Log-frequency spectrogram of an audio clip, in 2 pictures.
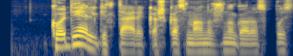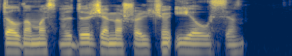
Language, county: Lithuanian, Vilnius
